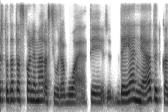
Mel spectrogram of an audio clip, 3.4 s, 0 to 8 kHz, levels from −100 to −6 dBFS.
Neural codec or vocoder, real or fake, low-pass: codec, 24 kHz, 0.9 kbps, WavTokenizer, large speech release; fake; 7.2 kHz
